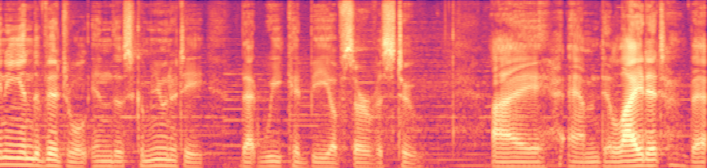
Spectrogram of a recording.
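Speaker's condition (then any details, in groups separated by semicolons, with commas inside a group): No condition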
